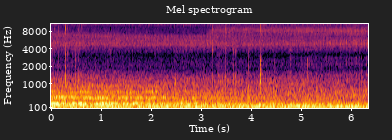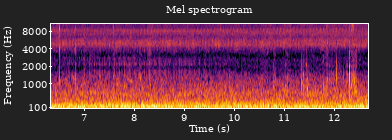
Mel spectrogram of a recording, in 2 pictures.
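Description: A cat crunching dry kibble, heard as faint scattered clicks that come thicker near the end, over a steady high insect drone and a low background rumble.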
